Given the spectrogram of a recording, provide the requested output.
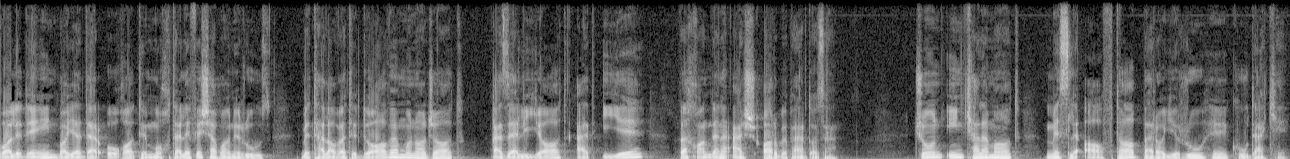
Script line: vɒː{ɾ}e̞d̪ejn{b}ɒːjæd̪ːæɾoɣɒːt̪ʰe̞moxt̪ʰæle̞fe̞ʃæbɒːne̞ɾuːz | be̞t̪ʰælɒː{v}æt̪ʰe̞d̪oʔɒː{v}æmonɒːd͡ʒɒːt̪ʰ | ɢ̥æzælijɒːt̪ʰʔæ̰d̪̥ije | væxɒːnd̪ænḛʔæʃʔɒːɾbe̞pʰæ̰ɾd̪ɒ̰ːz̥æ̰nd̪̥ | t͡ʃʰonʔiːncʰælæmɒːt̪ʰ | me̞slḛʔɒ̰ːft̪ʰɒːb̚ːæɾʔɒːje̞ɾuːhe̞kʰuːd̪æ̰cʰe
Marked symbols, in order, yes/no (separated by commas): no, yes, yes, yes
